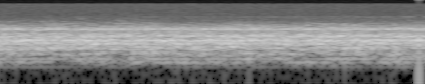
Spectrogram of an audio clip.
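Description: Steady background hiss with a faint hum and a few soft held tones, level throughout.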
